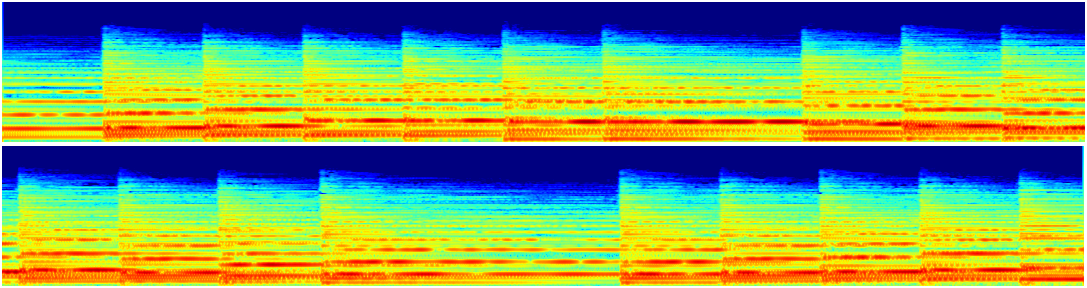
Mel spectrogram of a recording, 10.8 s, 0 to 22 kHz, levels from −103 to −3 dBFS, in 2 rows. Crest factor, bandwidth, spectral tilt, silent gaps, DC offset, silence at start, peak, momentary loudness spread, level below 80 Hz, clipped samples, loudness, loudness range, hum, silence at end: 12 dB; 7.6 kHz; -7 dB/octave; none; 0.2%; 0 s; -2 dBFS; 4 LU; -46 dBFS; under 0.1%; -14 LUFS; 2 LU; none; 0 s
